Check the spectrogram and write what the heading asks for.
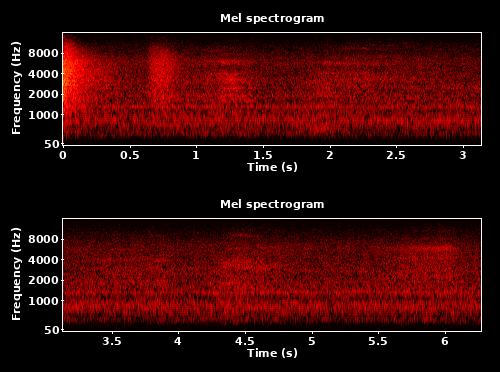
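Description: Quiet room tone with a few faint soft sounds.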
